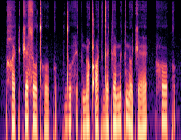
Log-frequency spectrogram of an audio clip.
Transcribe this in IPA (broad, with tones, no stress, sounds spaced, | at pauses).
χ ɛ˧˩ k t͡ʃ ɛ˥ s o˥˧ t̪ʰ o˧˩ k | d̪ u˧˩ h ɪ˧˩ k m ɨ˥˧ qʼ ɛ˥˧ k d̪ ɛ˥ k ɛ˥ m ɪ˥ k n ɤ˩˥ t͡ʃ ɛ˩˥ | h o˥ k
